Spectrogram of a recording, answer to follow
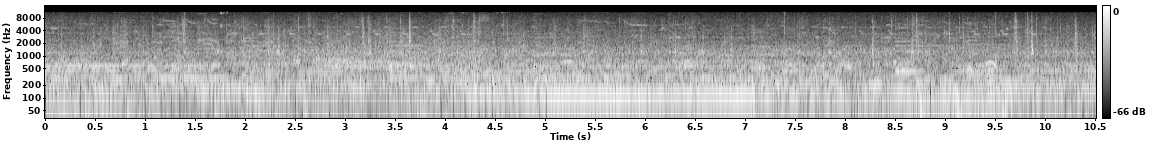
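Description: Hoofbeats of a pair of horses trotting in harness, pulling a carriage, with music playing over them.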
